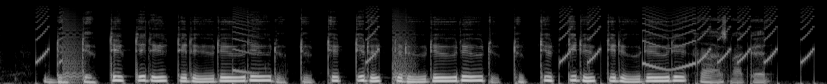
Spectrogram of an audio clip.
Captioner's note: humming theme tune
